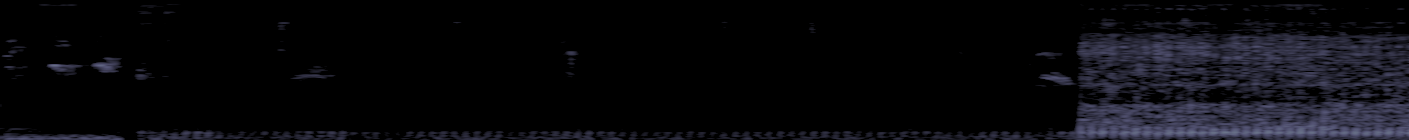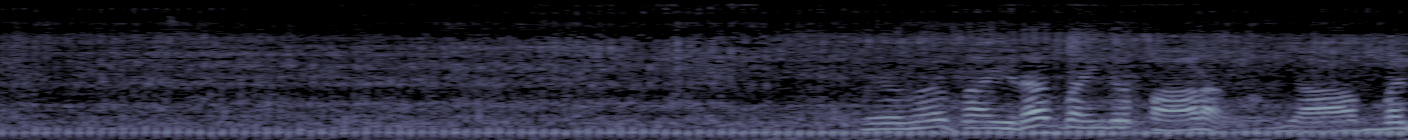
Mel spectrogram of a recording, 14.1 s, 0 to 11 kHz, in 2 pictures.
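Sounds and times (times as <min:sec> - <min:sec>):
faint bird chirps: 0:00.0 - 0:02.9, 0:03.6 - 0:05.4
small engine running: 0:05.4 - 0:14.0.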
